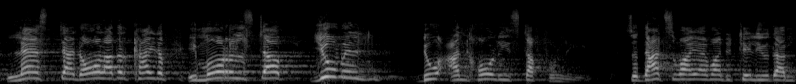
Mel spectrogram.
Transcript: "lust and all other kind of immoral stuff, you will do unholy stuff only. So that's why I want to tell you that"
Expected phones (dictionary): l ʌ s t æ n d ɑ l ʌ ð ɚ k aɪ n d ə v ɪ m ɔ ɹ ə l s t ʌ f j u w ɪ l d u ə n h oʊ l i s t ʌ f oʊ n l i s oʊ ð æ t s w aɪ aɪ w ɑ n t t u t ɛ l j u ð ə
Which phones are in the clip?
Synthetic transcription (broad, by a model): l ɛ s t æ n d ɑ l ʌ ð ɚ k aɪ n d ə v ɪ m ɔ ɹ ə l s t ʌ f j u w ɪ l d u ə n h oʊ l i s t ʌ f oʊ l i s oʊ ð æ t s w aɪ aɪ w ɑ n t t u t ɛ l j u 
